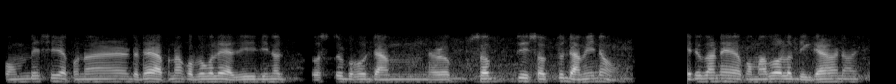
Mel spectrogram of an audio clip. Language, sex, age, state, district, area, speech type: Assamese, male, 18-30, Assam, Sivasagar, urban, conversation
